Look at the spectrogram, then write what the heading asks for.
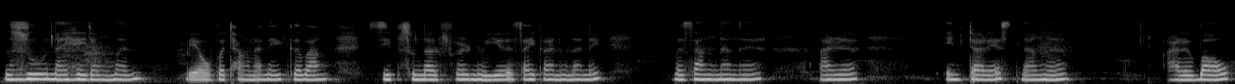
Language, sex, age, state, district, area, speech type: Bodo, female, 18-30, Assam, Udalguri, rural, spontaneous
